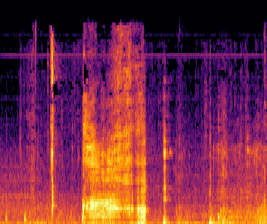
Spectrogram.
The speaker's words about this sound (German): Ich werde jetzt vor Ihren Augen diese Käsesemmel in meinem Mund verschwinden lassen.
